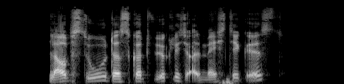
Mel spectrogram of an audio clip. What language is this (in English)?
German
